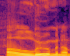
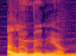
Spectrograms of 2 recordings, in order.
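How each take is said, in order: First: The word has no extra syllable before the end. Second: The word has an extra syllable before the end. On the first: "That's how it's spelled" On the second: "how the British also say"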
